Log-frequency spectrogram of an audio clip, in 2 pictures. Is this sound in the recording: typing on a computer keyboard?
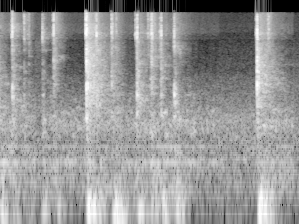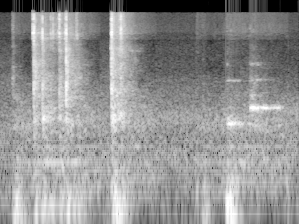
yes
